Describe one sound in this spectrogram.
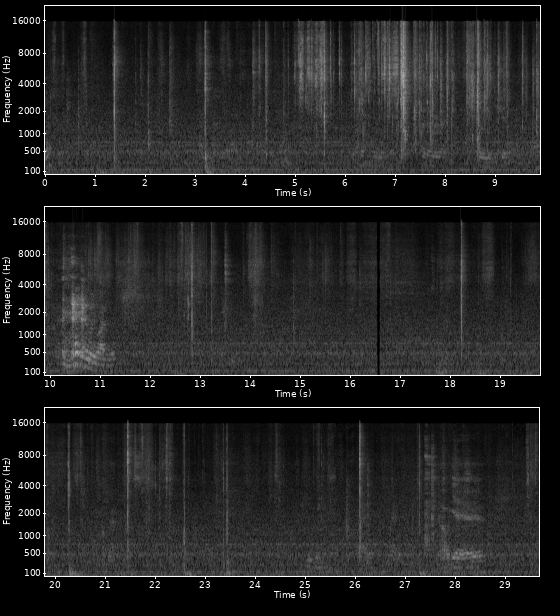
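Cards tap and slide on a table.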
